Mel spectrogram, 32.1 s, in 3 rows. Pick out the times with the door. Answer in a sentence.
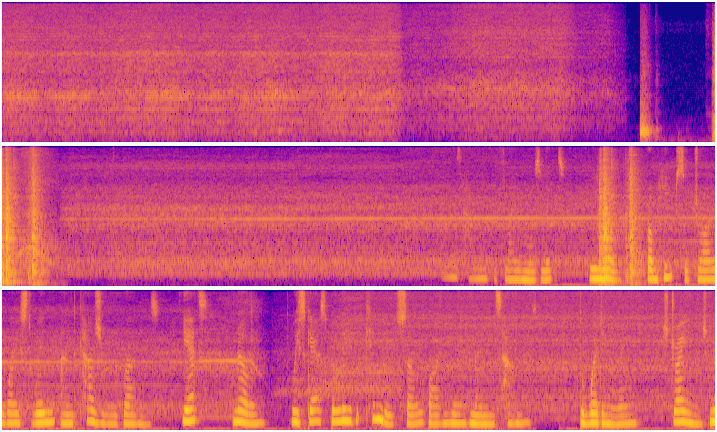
The door can be heard from 10.7 to 11.3 s and from 19.6 to 20.3 s.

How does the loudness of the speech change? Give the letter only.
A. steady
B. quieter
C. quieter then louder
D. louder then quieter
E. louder
A.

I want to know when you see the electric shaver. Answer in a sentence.
You can't hear the electric shaver here.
